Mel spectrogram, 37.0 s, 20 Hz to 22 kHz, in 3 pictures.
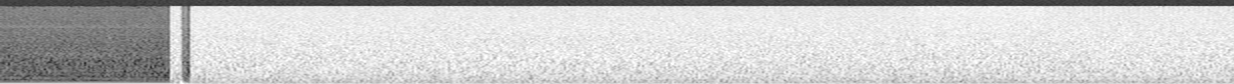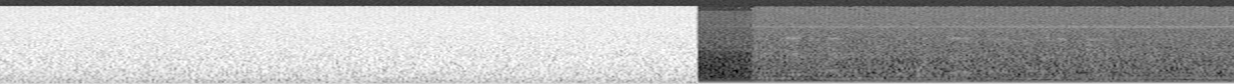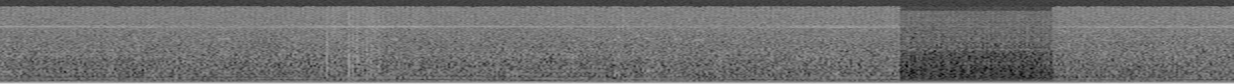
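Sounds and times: static hiss: 0:01.6 - 0:19.3, 0:22.8 - 0:33.7.

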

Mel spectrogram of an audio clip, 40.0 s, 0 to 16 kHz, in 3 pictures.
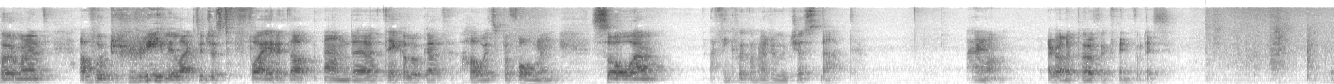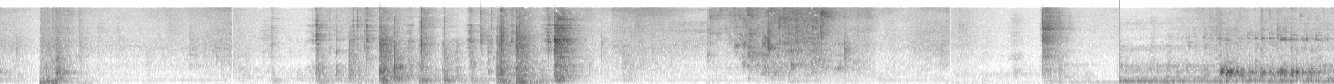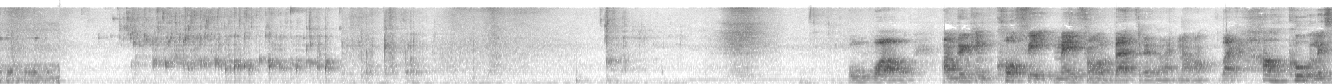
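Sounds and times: coffee maker bubbling and gurgling: 0:24.6 - 0:31.1
water sounds: 0:24.6 - 0:31.2
glass carafe clinking: 0:25.3 - 0:30.1.

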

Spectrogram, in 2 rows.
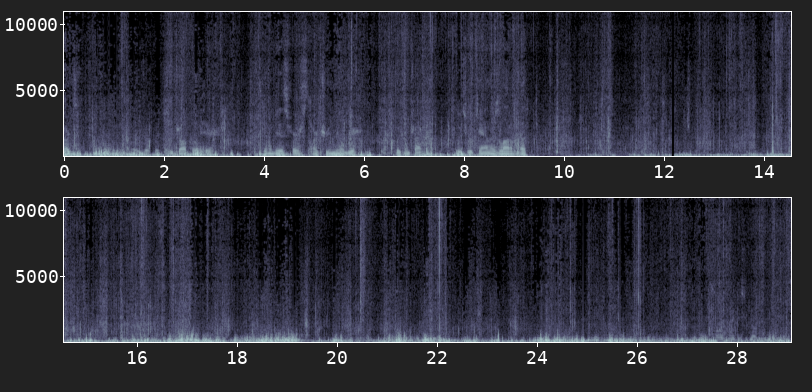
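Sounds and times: wind buffeting microphone: 0:00.0 - 0:09.4, 0:10.0 - 0:29.0
footsteps crunching through brush: 0:00.0 - 0:29.0.

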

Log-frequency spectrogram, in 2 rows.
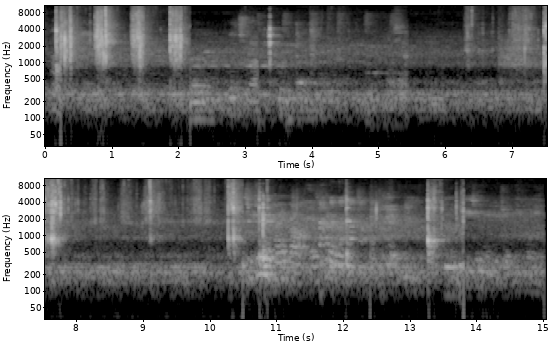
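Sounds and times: salad servers clinking on bowl: 0:07.0 - 0:11.1, 0:13.3 - 0:13.9.

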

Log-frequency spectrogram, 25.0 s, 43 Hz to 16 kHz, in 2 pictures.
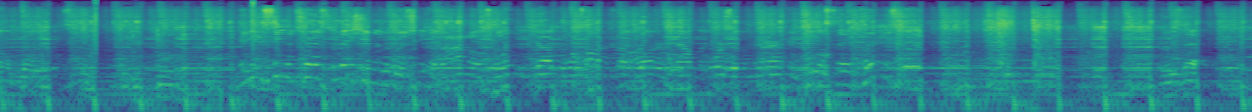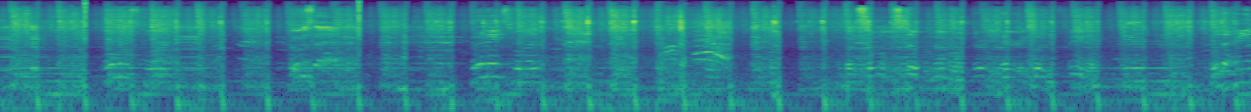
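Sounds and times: electric guitar: 0:00.0 - 0:07.0
steady drumbeat: 0:00.0 - 0:25.0
upright bass: 0:00.0 - 0:25.0.

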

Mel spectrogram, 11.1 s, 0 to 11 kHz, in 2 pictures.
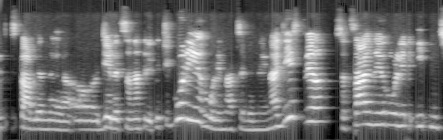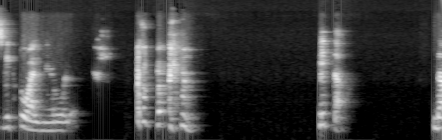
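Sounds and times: woman clearing her throat: 0:07.2 - 0:08.1.

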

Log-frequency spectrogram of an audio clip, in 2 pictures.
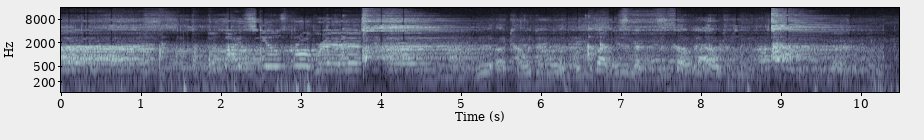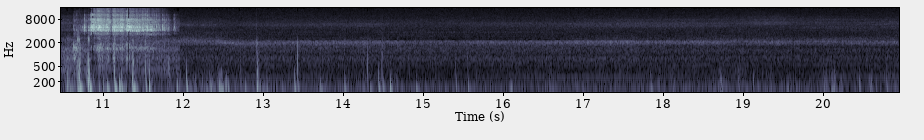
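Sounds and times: faint steady hum: 0:00.0 - 0:20.9
hand percussion rattling: 0:10.6 - 0:12.0.

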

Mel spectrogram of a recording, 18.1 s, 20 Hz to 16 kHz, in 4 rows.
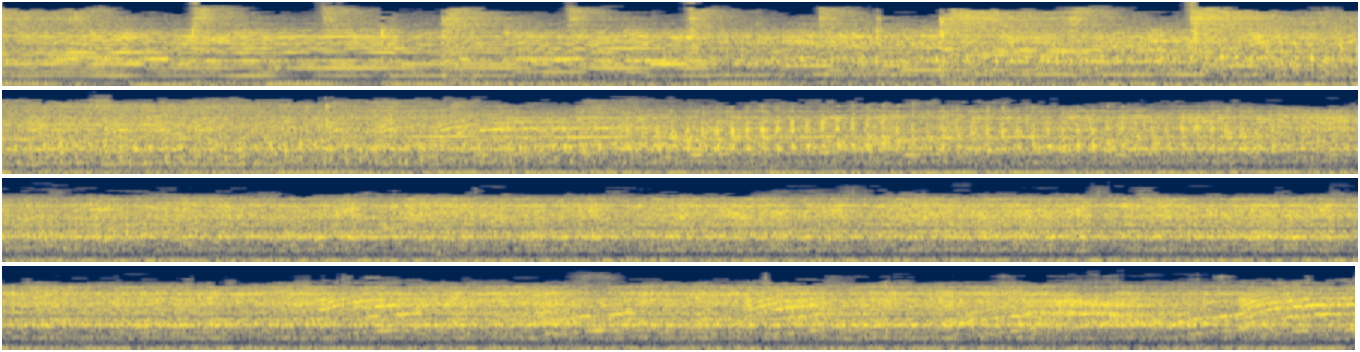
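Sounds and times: live rock band playing: 0:00.0 - 0:09.2.

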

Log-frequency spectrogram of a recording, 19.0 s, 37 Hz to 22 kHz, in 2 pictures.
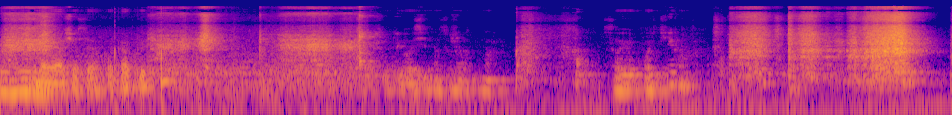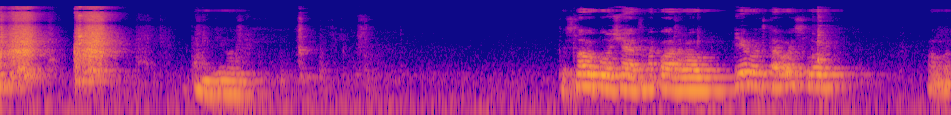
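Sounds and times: trowel scraping plaster: 0:00.0 - 0:00.7, 0:01.4 - 0:03.8, 0:05.2 - 0:05.8, 0:07.2 - 0:10.8.

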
